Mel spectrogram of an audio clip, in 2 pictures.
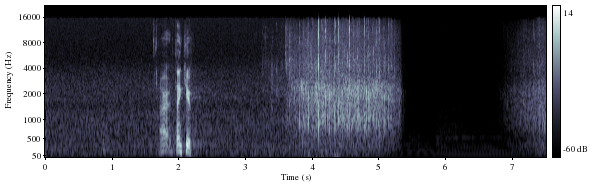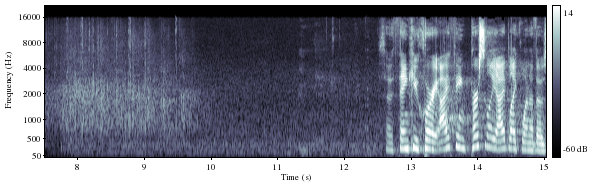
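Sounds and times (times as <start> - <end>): audience applauding: 3.3 - 5.4, 6.9 - 10.1.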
